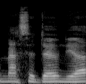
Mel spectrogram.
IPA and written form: ˌmæsɪˈdoʊniə (Macedonia)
